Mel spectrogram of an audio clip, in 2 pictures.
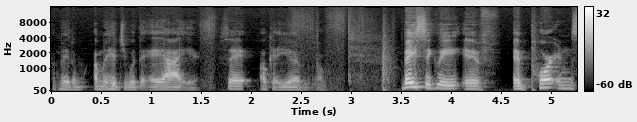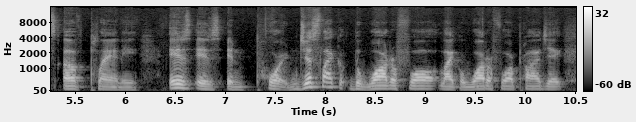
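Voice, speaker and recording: A man's voice: medium pitch, brisk. Chatty man explaining project management. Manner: energetic, talks straight to viewers as "family"; restarts and repeats himself as he talks. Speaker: project management video host. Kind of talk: casual explainer talk to camera.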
